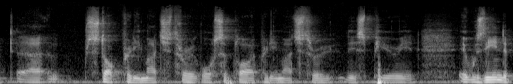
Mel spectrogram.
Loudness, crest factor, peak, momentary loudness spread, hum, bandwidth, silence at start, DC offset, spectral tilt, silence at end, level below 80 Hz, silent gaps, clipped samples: -19 LUFS; 18 dB; 0 dBFS; 10 LU; none; 16.5 kHz; 0 s; 0.2%; -4.5 dB/octave; 0 s; -34 dBFS; none; under 0.1%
